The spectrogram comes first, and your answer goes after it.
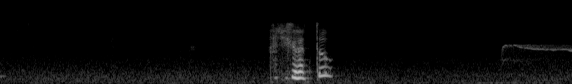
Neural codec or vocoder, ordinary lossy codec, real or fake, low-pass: none; none; real; 7.2 kHz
